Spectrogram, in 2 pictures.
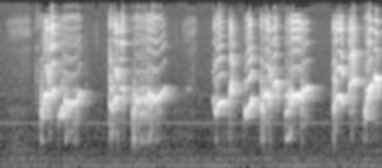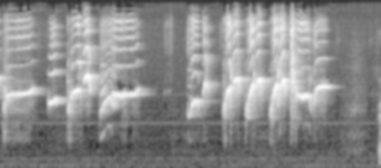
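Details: A pet cockatiel chatters to a plate held up to him, in quick bursts of warbled, squeaky notes with short rising and falling whistles, while being encouraged with "pretty bird".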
